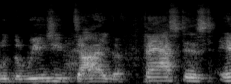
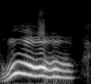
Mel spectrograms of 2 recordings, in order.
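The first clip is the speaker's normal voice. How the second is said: startled whoa; 13 dB louder than usual. Retold or imitated. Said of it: "He's like".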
